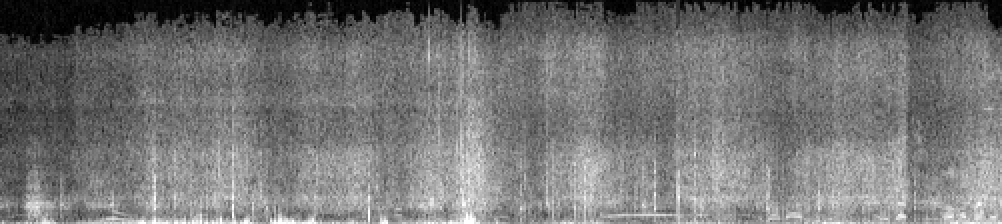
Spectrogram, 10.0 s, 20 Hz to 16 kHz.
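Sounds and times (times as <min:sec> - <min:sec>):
wind buffeting microphone: 0:00.0 - 0:10.0
skis cutting snow: 0:01.3 - 0:10.0.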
